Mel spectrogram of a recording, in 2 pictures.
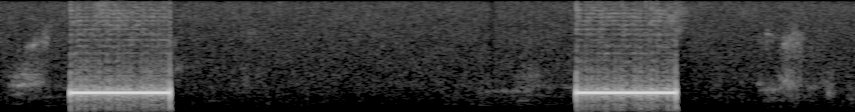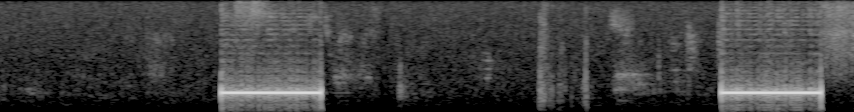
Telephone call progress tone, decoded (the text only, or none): ringback tone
